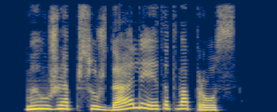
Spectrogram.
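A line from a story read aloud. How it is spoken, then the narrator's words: Sighing. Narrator (Russian): вздохнула я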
